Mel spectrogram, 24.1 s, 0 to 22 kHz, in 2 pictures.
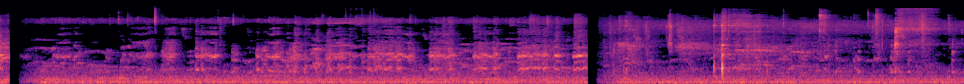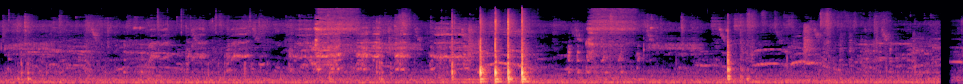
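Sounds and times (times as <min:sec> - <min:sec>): chickens clucking: 0:00.0 - 0:24.0
rooster crowing: 0:08.8 - 0:10.4, 0:12.3 - 0:14.3.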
